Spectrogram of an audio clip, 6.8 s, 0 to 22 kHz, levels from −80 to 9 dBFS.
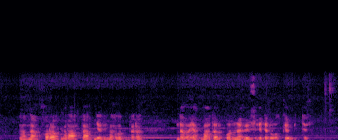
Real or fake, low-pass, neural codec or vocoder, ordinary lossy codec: real; 10.8 kHz; none; AAC, 64 kbps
